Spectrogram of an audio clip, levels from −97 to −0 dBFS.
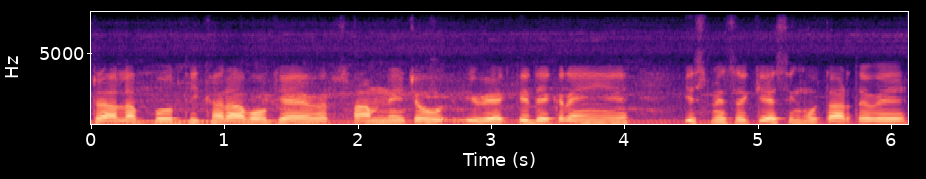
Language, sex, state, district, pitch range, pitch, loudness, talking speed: Hindi, male, Madhya Pradesh, Dhar, 145-160 Hz, 150 Hz, -15 LUFS, 135 wpm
